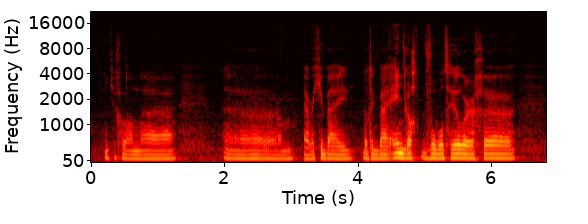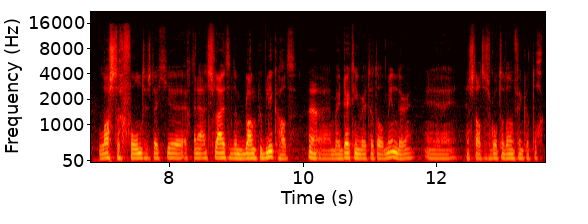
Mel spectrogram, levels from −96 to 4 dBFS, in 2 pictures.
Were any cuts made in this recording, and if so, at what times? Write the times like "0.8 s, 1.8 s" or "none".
3.2 s, 7.0 s, 8.4 s, 12.5 s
